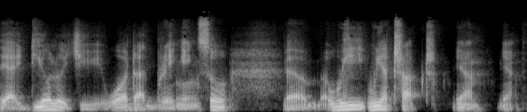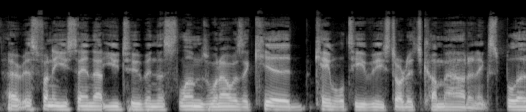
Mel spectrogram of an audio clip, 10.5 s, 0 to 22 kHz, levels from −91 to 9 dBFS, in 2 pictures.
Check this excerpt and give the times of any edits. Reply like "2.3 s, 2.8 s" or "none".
1.5 s, 2.8 s, 3.6 s, 5.2 s, 6.3 s, 8.4 s, 9.5 s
